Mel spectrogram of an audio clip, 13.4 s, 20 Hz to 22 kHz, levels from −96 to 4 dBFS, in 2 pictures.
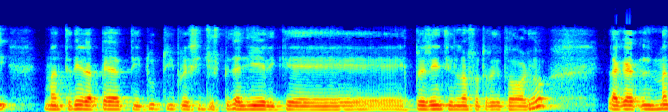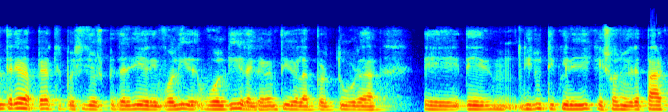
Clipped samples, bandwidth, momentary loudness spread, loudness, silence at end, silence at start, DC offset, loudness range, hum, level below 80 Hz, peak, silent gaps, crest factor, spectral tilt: under 0.1%; 8.2 kHz; 8 LU; -17 LUFS; 0 s; 0 s; under 0.1%; 2 LU; none; -58 dBFS; 0 dBFS; none; 16 dB; -8.5 dB/octave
